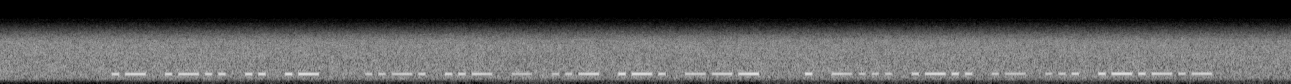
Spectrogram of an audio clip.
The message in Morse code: ALIA FUTURO EBLAS.

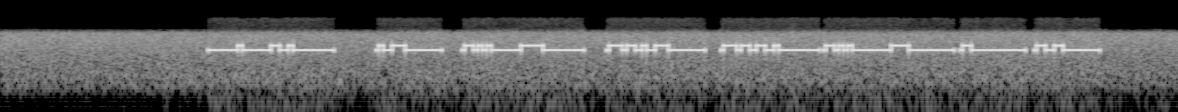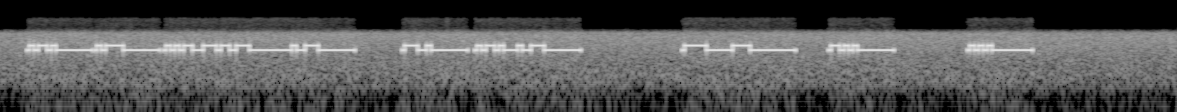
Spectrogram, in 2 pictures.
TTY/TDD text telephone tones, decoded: PART A PROVIDES MANDATORY

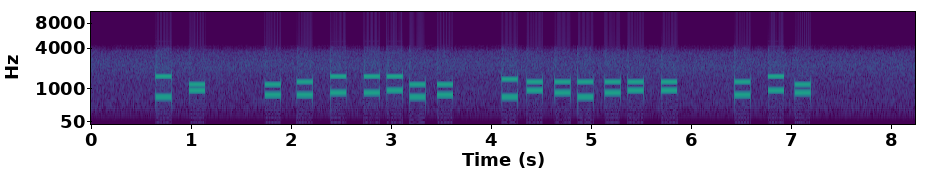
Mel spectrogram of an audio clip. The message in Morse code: none

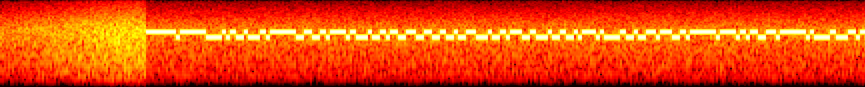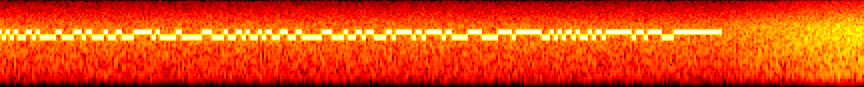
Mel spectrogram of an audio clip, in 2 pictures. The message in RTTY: IK WIL U GELUKWENSEN MET DIT AKKOORD.

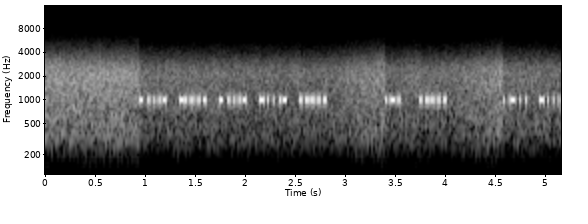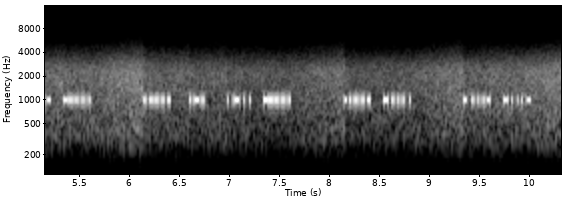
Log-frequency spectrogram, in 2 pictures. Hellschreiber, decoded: ADAMS IS THE SITE OF AN

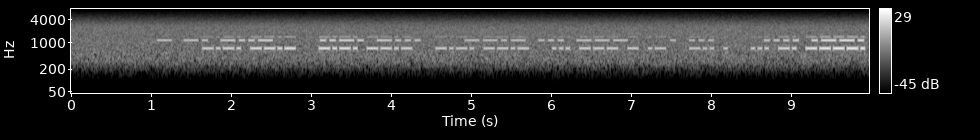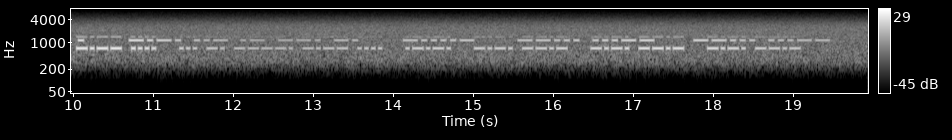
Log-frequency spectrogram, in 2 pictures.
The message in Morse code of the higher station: TNX FB QSO ES HPE CUAGN - 73 73

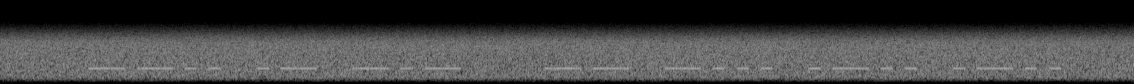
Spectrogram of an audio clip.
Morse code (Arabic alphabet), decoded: ذاك مبلل

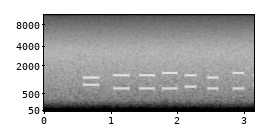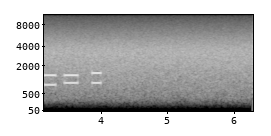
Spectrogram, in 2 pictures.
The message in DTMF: 722351380#

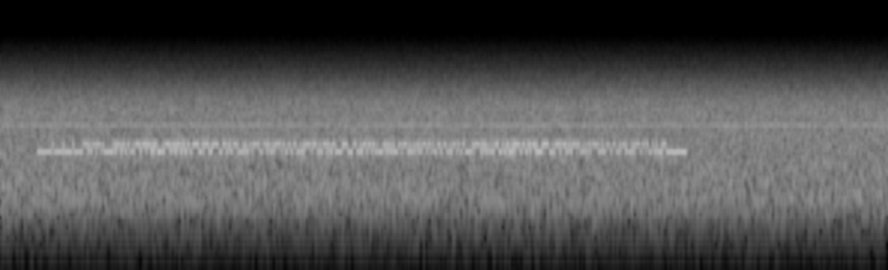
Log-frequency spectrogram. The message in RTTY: SIE BESITZT OFT EINEN VON GRUND AN VERZWEIGTEN STANGEL.

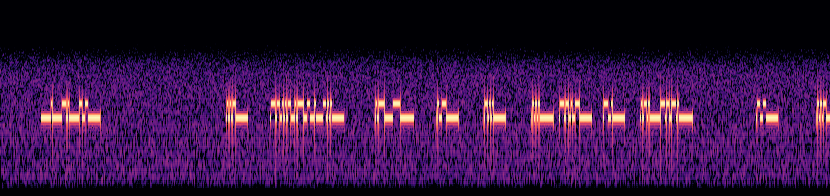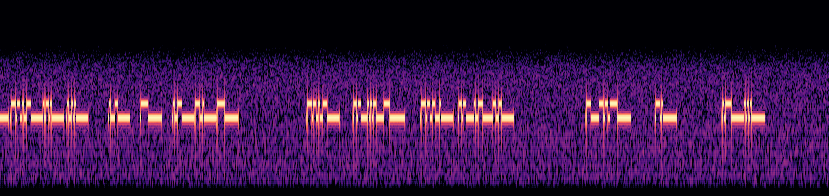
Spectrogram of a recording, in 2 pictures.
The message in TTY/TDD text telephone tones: HIS SECRETARY AND HIS ADJUTANT ALSO CLAIM THEY

